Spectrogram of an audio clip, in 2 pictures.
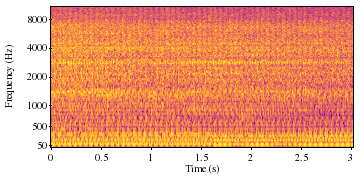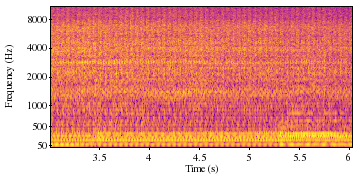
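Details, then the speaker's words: BMW F650 motorcycle with blown head gasket, idling about 8 minutes after adding head gasket sealer to the radiator, cooling fan on: lumpy, uneven single-cylinder idle struggling to hold steady. "and you can hear it struggling a little bit I'm starting to think that the whole process in s gaset is happening at this moment"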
